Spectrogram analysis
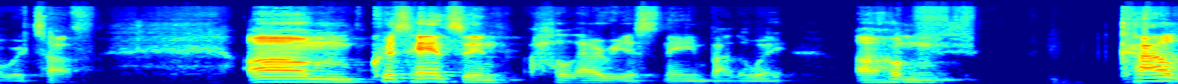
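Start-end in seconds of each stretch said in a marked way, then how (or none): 0.0-0.5 mock tough guy. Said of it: "trying to tell you all the time".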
